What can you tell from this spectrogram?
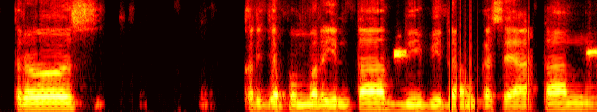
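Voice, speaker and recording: Speaking very slowly, a man with a medium pitch keeps a monotone, flat intonation. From Jakarta area, Betawi. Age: 20s. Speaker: university student. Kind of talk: class self-introduction.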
